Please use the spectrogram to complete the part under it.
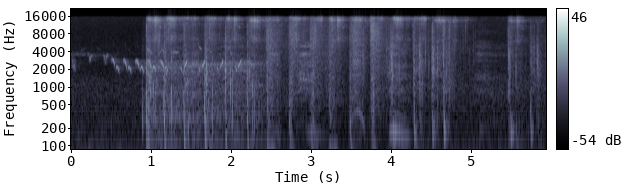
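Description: Footsteps tread quickly over grass.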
